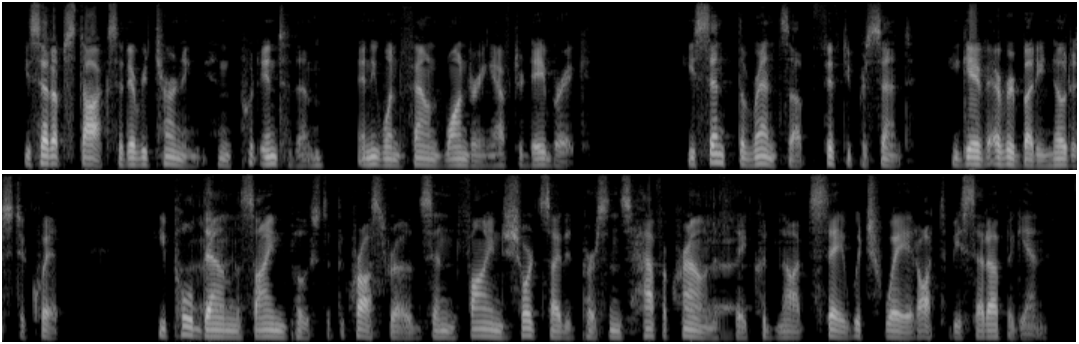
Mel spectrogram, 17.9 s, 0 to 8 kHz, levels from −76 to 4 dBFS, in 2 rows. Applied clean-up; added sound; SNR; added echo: classical method Wiener filter.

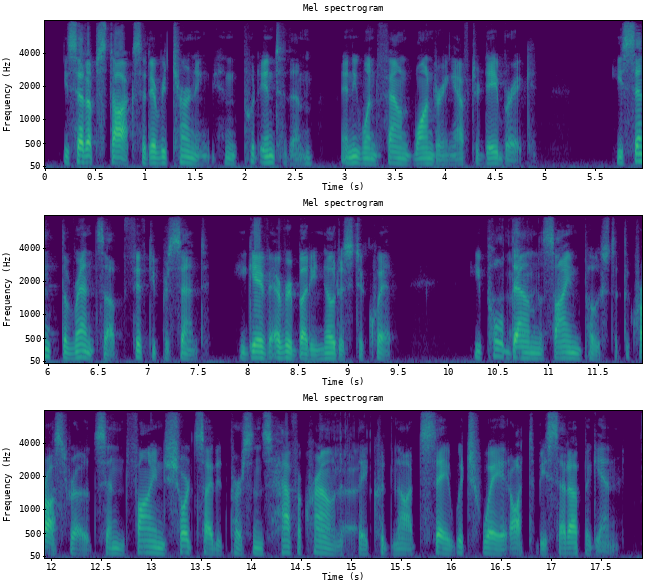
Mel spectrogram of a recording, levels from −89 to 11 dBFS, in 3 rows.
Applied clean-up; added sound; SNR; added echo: neural diffusion model UNIVERSE++.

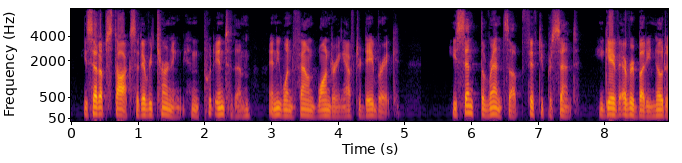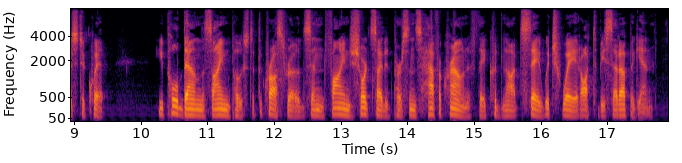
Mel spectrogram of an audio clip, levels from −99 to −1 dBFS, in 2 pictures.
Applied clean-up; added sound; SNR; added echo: none; none; none; none.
